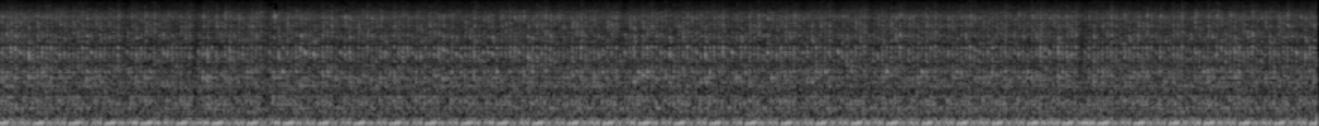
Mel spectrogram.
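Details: Project truck on a warm start after a vacuum leak fix, with the frame, exhaust, back end and intake redone: steady, even low idle with a regular pulse and no misses or hiss. Runs better.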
